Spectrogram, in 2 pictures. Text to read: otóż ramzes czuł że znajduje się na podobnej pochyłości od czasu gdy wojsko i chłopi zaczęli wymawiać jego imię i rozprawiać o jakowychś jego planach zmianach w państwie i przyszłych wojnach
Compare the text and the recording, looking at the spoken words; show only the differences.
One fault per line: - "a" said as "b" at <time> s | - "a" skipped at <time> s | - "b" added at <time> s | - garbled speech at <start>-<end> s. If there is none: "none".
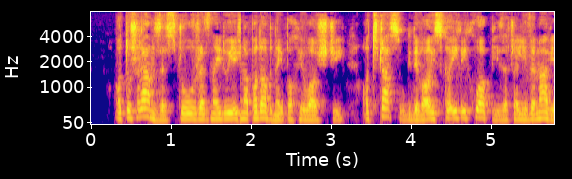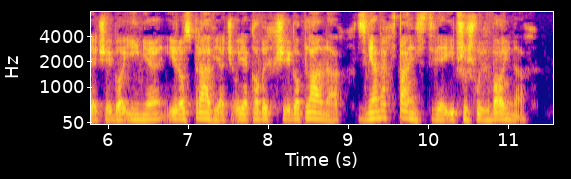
- "się" skipped at 1.8 s
- "i" added at 4.6 s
